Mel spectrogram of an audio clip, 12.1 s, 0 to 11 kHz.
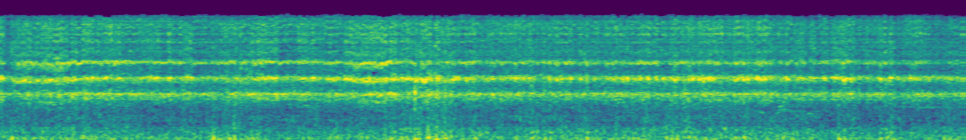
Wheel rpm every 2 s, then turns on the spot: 220, 240, 230, 240, 230, 240.
none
